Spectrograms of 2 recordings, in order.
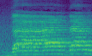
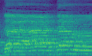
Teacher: Dadose dadan N, bukan dadang, ini bukan NG. Ya, N kemudian D. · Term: ikhfa akrob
